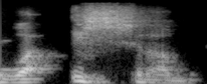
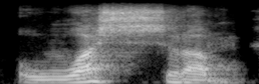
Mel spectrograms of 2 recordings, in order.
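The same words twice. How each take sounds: First: An extra i vowel comes before shrab. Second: It runs straight from wa into shrab. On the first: The speaker calls it wrong. "It's wrong to say" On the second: The speaker calls it right. "I would say"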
